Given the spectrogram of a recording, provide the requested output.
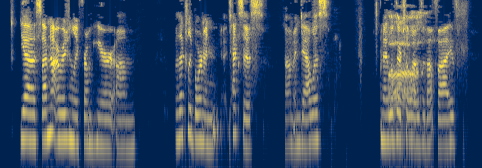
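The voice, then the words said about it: Strong Southern-mixed American accent. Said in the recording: “You've got a very strong accent ... So it's your a mixture accent of like would be ... Southern,”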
